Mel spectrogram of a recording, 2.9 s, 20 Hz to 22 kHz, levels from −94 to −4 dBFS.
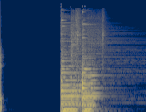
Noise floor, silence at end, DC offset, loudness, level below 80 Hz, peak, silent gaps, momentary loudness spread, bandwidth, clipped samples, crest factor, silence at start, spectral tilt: under -90 dBFS; 0.85 s; under 0.1%; -26 LUFS; -38 dBFS; -10 dBFS; 1.15-1.19 s; 16 LU; 18 kHz; under 0.1%; 20 dB; 0 s; -5 dB/octave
